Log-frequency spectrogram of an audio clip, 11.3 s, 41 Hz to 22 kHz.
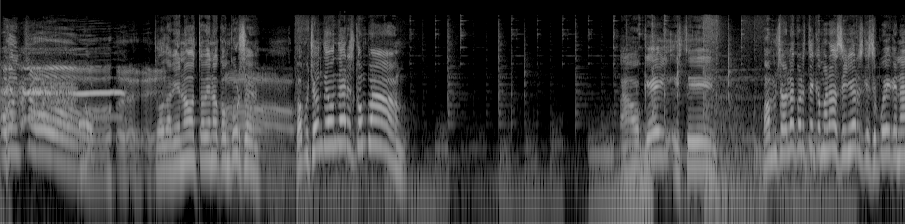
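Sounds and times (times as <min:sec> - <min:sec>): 
rooster crowing cock-a-doodle-doo: 0:00.0 - 0:01.9
laughter: 0:00.0 - 0:03.7
speech: 0:00.0 - 0:05.2, 0:07.8 - 0:11.3.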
